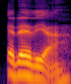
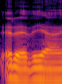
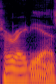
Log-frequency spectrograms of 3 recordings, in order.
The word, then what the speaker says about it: Heredia: last name in Spanish uh Adia so the H is silent yeah so it's just edia and in English it's her Ria so I love it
